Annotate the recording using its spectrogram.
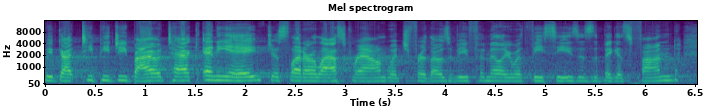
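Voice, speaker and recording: Noticeable background noise sits behind a woman's fairly high voice. She talks at a moderate pace in a monotone, flat intonation. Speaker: biotech company CEO. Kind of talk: panel discussion. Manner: loud.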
